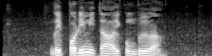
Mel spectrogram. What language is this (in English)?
Guarani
